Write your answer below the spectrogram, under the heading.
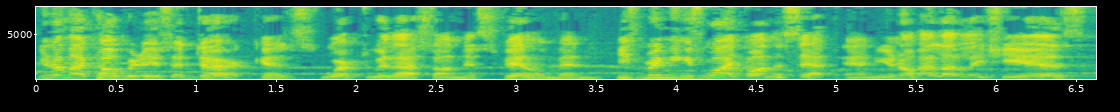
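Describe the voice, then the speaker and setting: A man plays a self-important Hollywood mogul in a radio drama parody. He is pompous and suspicious, with a bright, fairly high voice over soft music. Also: very animated, fairly quick, low-quality recording. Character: self-important, suspicious male movie studio boss. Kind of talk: improvised old-time radio drama parody.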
